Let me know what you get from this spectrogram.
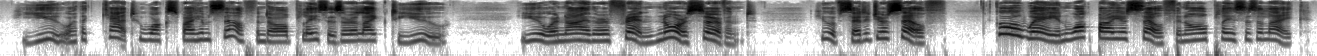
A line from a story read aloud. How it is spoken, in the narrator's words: Then the woman laughed and said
